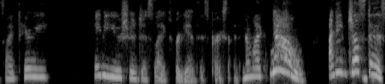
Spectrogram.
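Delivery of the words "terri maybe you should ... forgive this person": tiny little voice. Acting out her inner conflict at a crossroads: tiny little Holy Spirit voice. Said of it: "tiny little voice comes in".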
